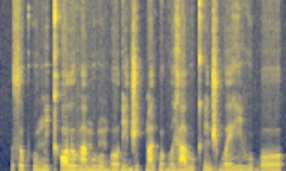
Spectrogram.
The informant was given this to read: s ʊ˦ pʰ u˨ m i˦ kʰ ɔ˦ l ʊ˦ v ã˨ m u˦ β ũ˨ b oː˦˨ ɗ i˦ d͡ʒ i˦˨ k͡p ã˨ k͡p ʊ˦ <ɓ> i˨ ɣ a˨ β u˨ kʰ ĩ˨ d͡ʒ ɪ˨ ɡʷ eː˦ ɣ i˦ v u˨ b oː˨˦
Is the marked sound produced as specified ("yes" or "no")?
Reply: no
